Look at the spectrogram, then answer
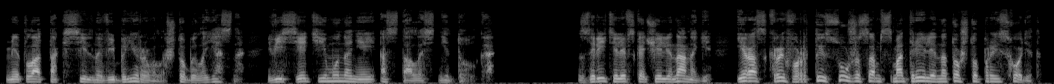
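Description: A man narrates a fantasy audiobook with brisk, steady storytelling. His voice sits at an ordinary middle pitch. The recording is close and dry, with no room sound. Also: no room sound. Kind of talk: scripted narration.

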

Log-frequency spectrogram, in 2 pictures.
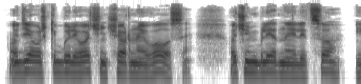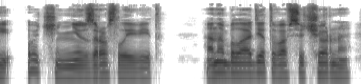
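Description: A man narrates an audiobook in a mid-range voice, even and unhurried. The recording is close and dry, with no room echo. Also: medium pitch.

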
